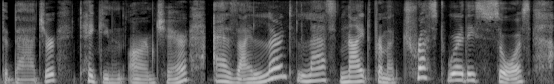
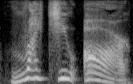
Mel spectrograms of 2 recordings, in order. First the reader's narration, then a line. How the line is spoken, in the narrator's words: cried the rat, starting up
